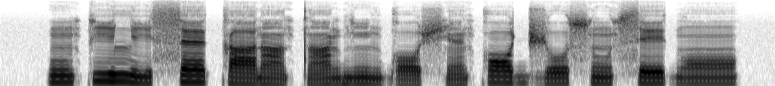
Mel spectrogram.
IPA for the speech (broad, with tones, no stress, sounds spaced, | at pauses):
ũ˧ k i˦ l i˧ s ɛ˦ k a˧ ɾ ã˨ t ã˨˦ ɡ ĩ˧ ɡ ɔ˨ ʃ ɛ̃˨˦ k ɔ˦ d͡ʒ o˧ s ũ˧ s e˦ ɡ ɔ̃˦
